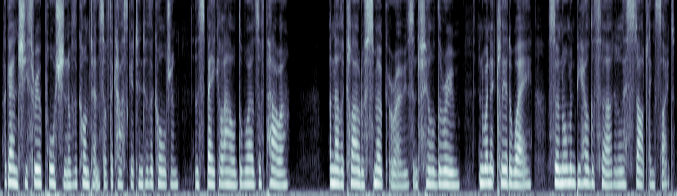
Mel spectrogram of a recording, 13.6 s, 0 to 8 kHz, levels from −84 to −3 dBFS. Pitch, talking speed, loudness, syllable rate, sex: 195 Hz, 195 wpm, -18 LUFS, 5.5 syllables/s, female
